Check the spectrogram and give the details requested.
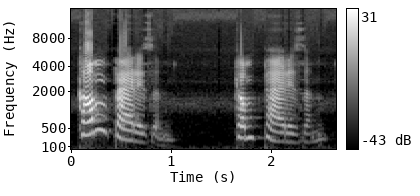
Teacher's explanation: There are 4 syllables, but the stressed one is the first syllable, that is come.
